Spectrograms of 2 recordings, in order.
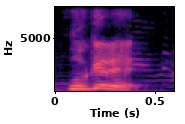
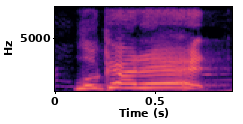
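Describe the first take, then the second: First: Said in the usual way. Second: Excited. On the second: Real, not acted. Repeats it to the kitten.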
